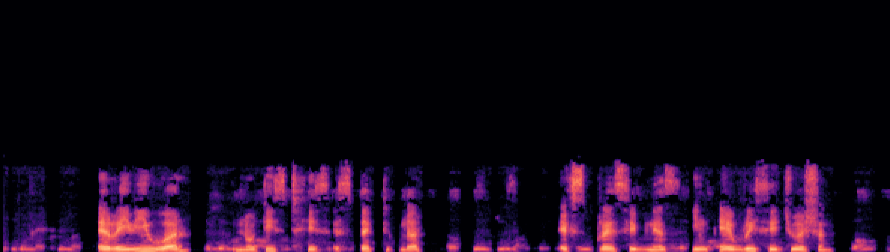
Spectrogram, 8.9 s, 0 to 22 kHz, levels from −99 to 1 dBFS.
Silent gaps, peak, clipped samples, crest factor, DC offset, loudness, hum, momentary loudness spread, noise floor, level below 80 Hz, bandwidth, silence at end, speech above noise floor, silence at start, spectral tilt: none; -2 dBFS; under 0.1%; 20 dB; under 0.1%; -21 LUFS; none; 24 LU; -42 dBFS; -62 dBFS; 8 kHz; 0.2 s; 21 dB; 0.1 s; -4.5 dB/octave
